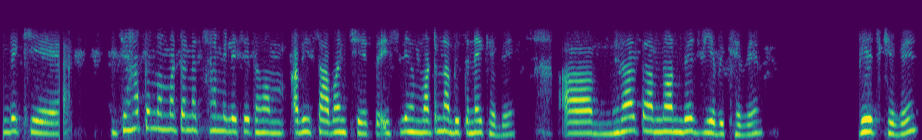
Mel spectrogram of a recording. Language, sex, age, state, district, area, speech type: Maithili, female, 18-30, Bihar, Purnia, rural, conversation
